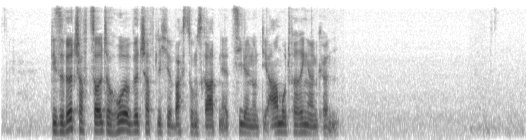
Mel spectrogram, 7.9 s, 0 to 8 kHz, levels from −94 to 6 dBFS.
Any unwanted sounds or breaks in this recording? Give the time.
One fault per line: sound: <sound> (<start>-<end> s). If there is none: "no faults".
no faults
